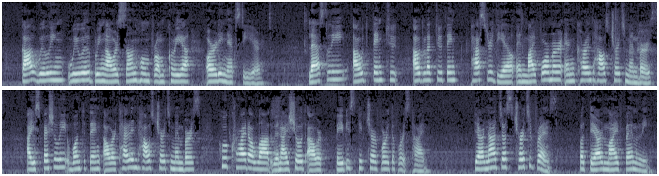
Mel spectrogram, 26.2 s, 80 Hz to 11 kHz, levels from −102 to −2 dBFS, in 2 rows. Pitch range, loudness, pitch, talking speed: 210-250 Hz, -25 LUFS, 230 Hz, 155 wpm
